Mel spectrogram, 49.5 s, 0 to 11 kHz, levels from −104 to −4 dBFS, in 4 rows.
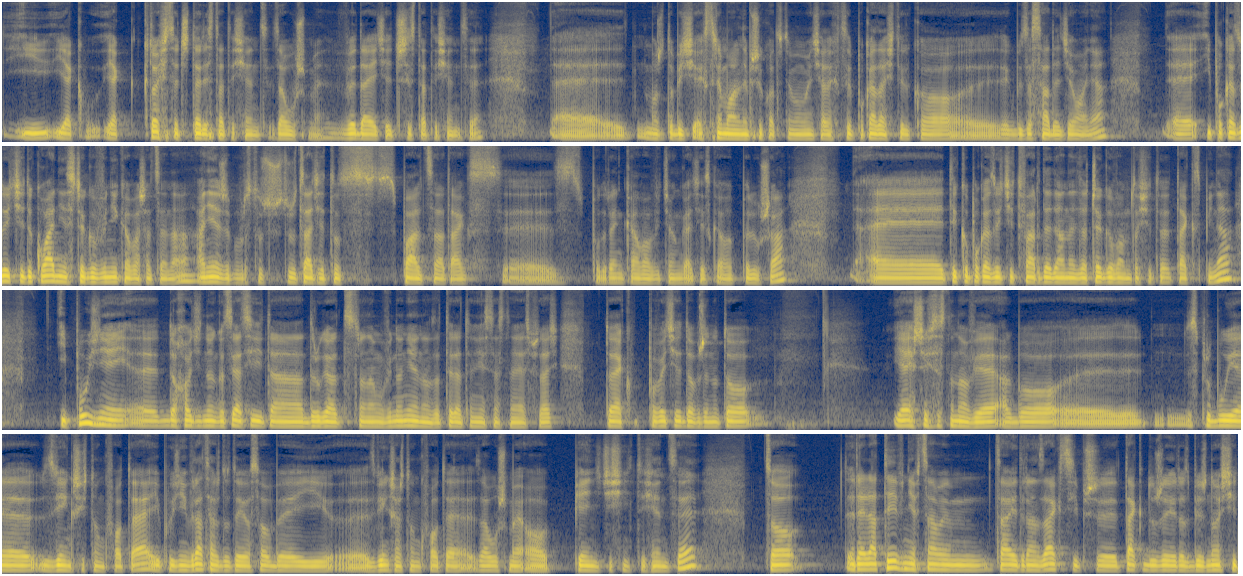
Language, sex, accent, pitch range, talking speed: Polish, male, native, 100-120 Hz, 145 wpm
